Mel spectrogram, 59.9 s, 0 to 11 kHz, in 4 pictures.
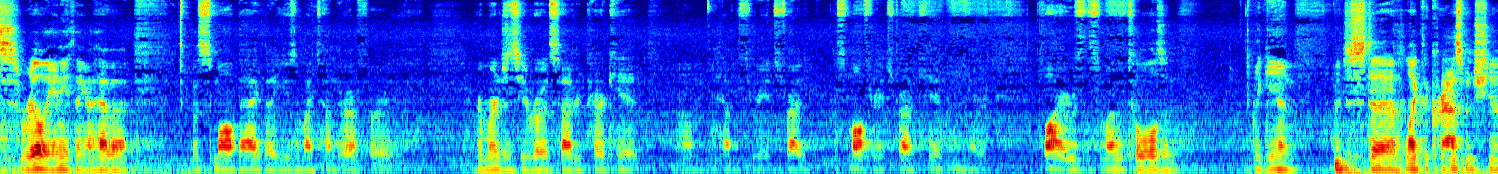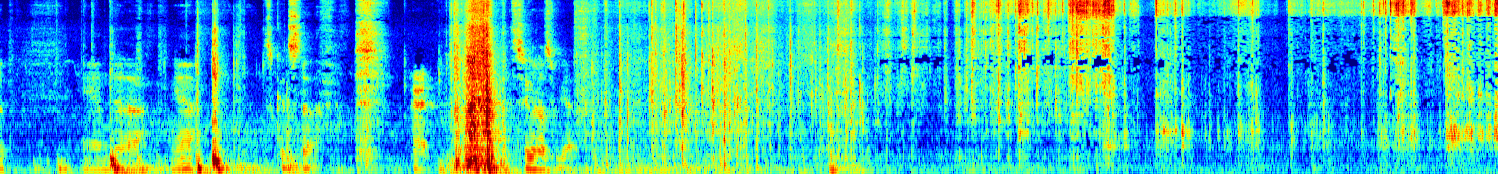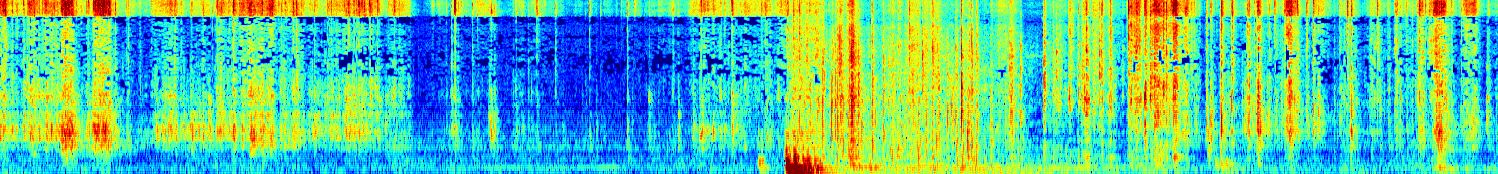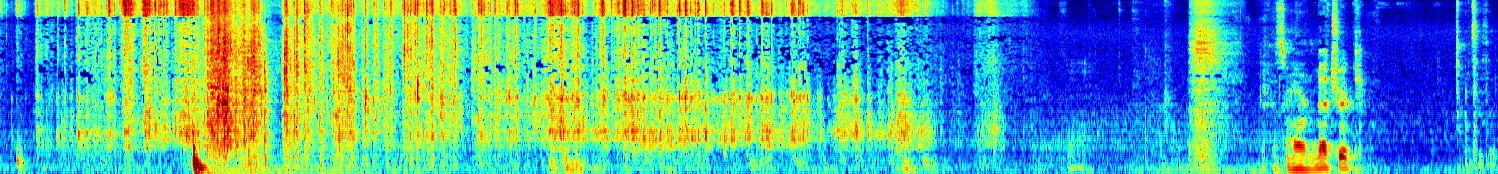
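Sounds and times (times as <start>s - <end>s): packaging tearing and crumpling: 20.9s - 54.2s
thumps: 37.7s - 38.4s.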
